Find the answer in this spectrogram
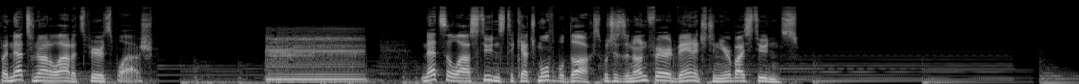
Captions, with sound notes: but nets are not allowed at Spirit Splash. (buzzer dings) Nets allow student to catch multiple ducks, which is an unfair advantage to nearby students.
